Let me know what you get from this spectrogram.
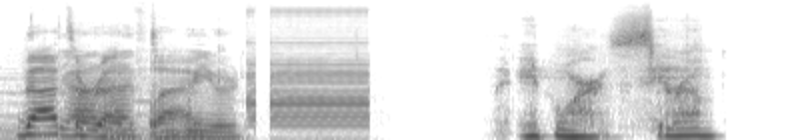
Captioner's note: tone buzzing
